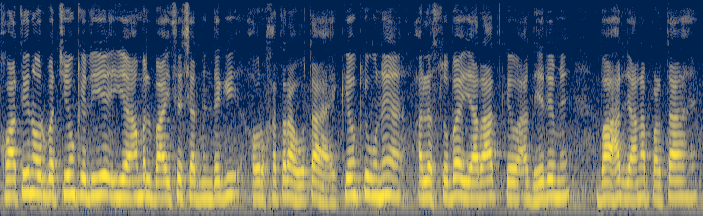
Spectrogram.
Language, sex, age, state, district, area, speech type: Urdu, male, 60+, Uttar Pradesh, Azamgarh, rural, spontaneous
